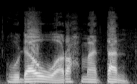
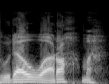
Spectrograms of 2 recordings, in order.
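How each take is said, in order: First: The last word ends with a full tan ending. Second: The last word ends with a short h sound. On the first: The reading continues without stopping. "kalau dibaca apa adanya" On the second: The reading stops at this word. "Kalau dihentikan jadi"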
